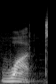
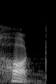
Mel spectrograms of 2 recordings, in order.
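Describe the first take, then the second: First: "what" starting with a w glide, no h; "what" opened with a clear wa sound; correct pronunciation. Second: "hot" in place of what, with an h start; "hot" as the learner's error; wrong pronunciation. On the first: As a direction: model "what" as wa plus t. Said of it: "উচ্চারণটা হবে প্রথমে ওয়া". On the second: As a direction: show the mistake "hot", no w glide. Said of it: "not hot". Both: Shown as a demonstration.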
